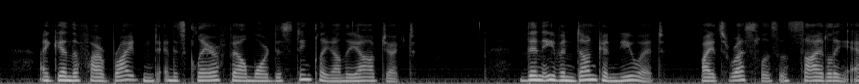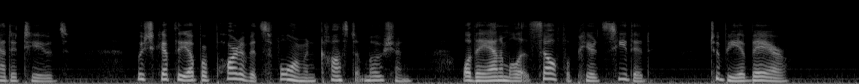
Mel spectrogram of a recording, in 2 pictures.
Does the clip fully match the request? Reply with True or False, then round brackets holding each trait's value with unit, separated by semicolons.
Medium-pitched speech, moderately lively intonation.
True (180 Hz; 3.3 semitones)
